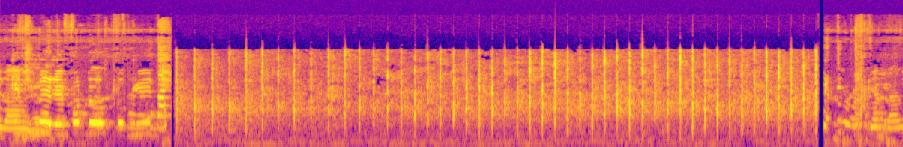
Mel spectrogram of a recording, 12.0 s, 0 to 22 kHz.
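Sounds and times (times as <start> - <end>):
person clapping fast: 2.3 - 11.0.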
